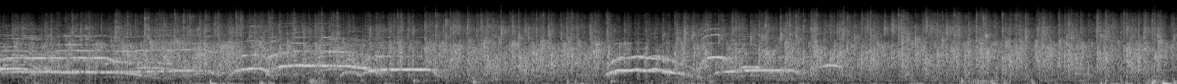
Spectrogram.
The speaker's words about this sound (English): Oh, shut up. You don't really like us that much. I was late. I did. I said, I asked for thunderous applause. I really kind of milked it. It was good. It was nice.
